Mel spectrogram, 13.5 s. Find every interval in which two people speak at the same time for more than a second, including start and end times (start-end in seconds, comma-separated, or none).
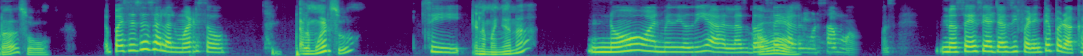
none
